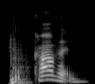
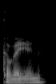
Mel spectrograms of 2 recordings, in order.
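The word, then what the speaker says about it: Cauvin: freaking JL Coven Coven I always say his name wrong Coain is it Coain Coain oh okay I didn't think it was pronounced that way from spelling no I think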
